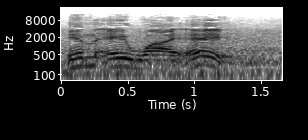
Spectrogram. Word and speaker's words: Maya: The other was UniCa Ma Maya M A Y A who is also from Cuba. And we're pretty sure his name is still pronounced Maya. Yes. Yes. Don't drop the A.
